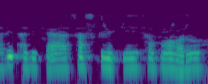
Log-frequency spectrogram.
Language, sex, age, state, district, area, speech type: Nepali, female, 60+, West Bengal, Kalimpong, rural, spontaneous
